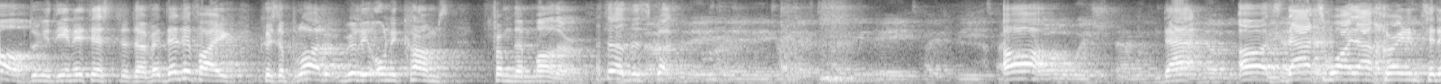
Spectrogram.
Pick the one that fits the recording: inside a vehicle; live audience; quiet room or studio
live audience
